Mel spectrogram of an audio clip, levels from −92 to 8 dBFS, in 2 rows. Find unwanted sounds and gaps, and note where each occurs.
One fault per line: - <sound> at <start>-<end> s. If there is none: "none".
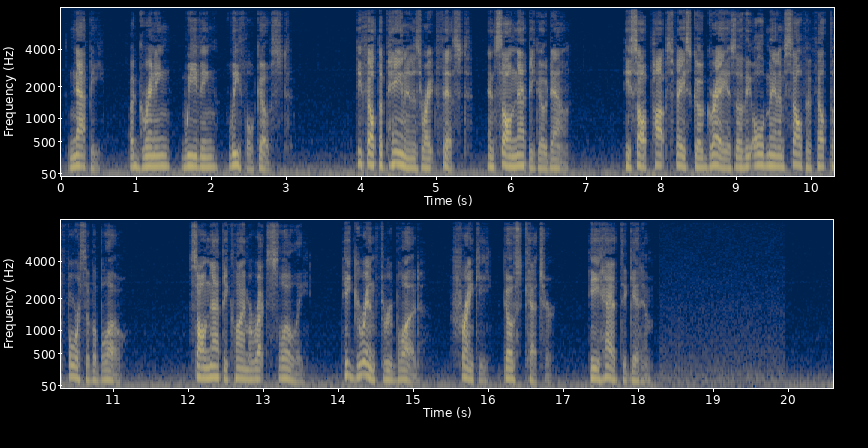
none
